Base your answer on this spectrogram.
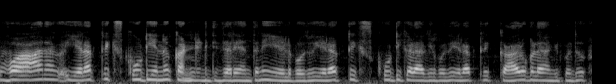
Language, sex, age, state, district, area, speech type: Kannada, male, 45-60, Karnataka, Tumkur, rural, spontaneous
